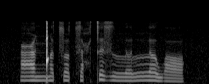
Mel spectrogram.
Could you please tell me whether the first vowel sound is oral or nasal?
oral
